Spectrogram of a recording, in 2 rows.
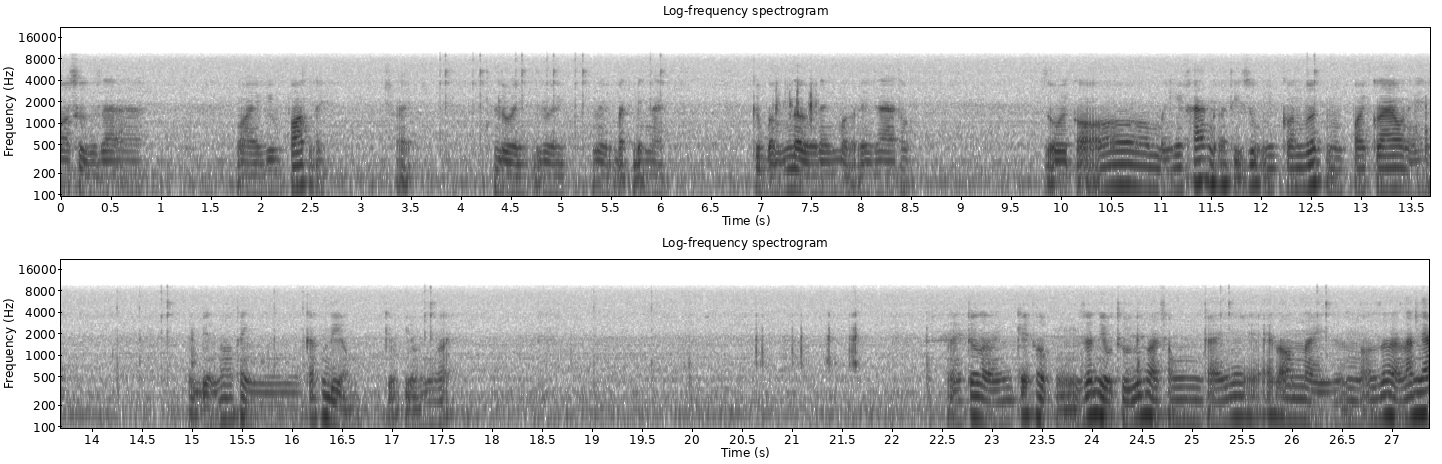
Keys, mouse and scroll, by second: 4.5 click, 4.8 click, 5.1 click, 7.1 n, 7.3 n, 12.4-13.7 drag, 14.1 middle drag, 15.8 middle click, 18.9-19.5 middle drag, 25.2-26.3 drag.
